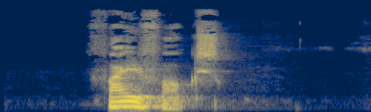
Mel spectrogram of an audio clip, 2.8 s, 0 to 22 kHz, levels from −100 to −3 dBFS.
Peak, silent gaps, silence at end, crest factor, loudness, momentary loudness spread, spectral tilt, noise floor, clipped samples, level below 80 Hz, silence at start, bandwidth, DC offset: 0 dBFS; none; 1.15 s; 18 dB; -16 LUFS; 10 LU; -5 dB/octave; -81 dBFS; under 0.1%; -58 dBFS; 0.8 s; 16 kHz; under 0.1%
